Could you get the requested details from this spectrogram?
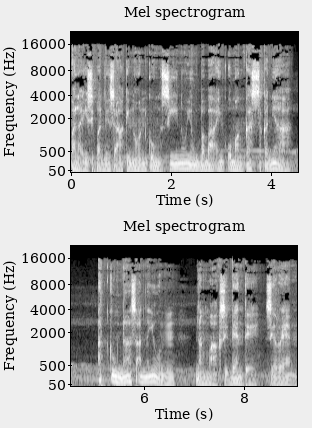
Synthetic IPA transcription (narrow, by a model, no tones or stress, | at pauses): pɐnɐ̰ʔḭːsipɐnd̪ɪnsɐʔa̰ːkɪnːo̰nkʊŋsiːno̞jʊŋbɐbaːʔɪŋʊmɐŋkasːɐkɐɲa̰ | ʔɐt̪̚kʊŋnasɐʔanːɐjonː | ɐŋmɐ̰ʔɐ̰ksɪd̪ɛnt̪ɛ̰ | sḭɾɛ̰n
